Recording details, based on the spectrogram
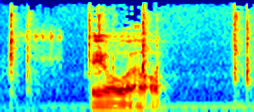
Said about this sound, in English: So you know, you know what that means. You get the clicky keys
